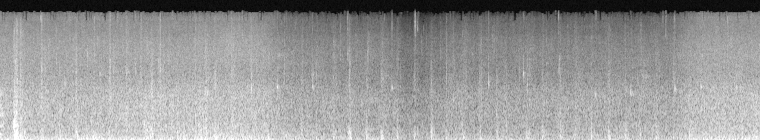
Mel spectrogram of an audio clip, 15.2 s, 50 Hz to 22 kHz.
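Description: Rain falls steadily in the video game Dragon's Dogma 2, a constant hiss of drops, fairly soft and even throughout, with no voices.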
